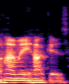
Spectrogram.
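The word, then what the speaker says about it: Jaime Jaquez: was we got the jamee hakz game uh where were you for the hamee hakz game you were I'm just shocked I'm shocked that that's how you pronounce his name So Jamie jaquez um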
